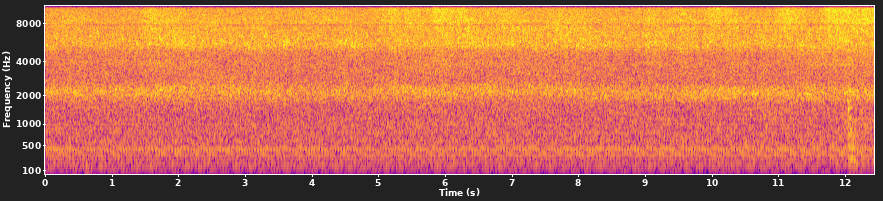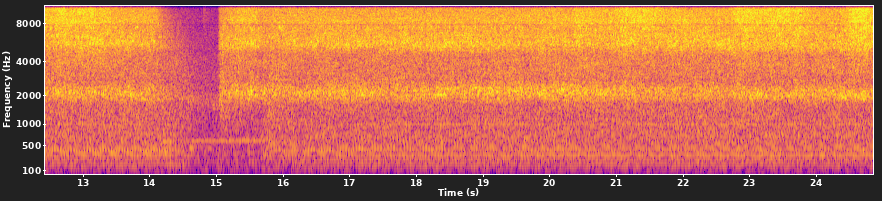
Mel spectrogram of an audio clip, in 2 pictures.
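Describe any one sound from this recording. A pressure washer sprays water against a truck with a steady loud hiss.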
